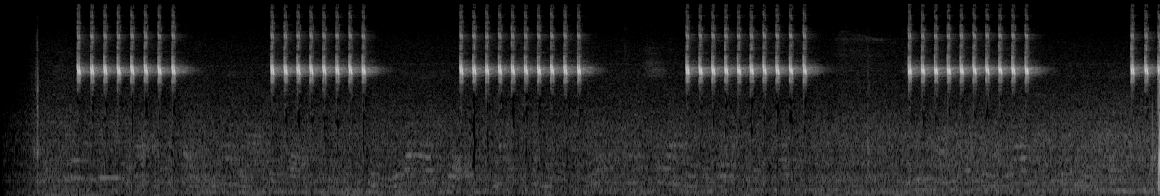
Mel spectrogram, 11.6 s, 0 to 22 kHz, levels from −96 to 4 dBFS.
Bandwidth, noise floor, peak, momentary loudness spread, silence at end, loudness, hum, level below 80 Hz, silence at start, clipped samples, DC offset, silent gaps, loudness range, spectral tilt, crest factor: 20 kHz; -61 dBFS; -4 dBFS; 6 LU; 0.1 s; -18 LUFS; none; -74 dBFS; 0.75 s; under 0.1%; under 0.1%; none; 2 LU; 2.5 dB/octave; 20 dB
